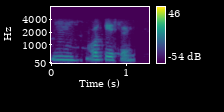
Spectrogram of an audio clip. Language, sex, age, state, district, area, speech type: Tamil, female, 18-30, Tamil Nadu, Madurai, urban, conversation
